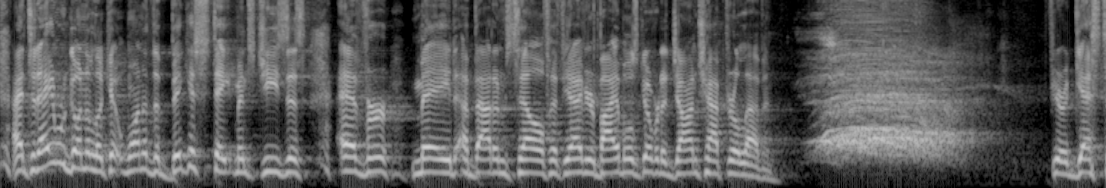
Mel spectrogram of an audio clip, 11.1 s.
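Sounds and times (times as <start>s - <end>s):
speech: 0.0s - 8.4s, 10.5s - 11.0s
audience cheering: 8.0s - 10.1s.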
